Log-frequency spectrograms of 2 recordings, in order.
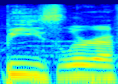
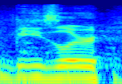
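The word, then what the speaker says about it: Besler: Now, that is how you pronounce it. Matt Beasler. I've heard a few people use him in their squads and pronounce it Beasler. It's actually Beasler.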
